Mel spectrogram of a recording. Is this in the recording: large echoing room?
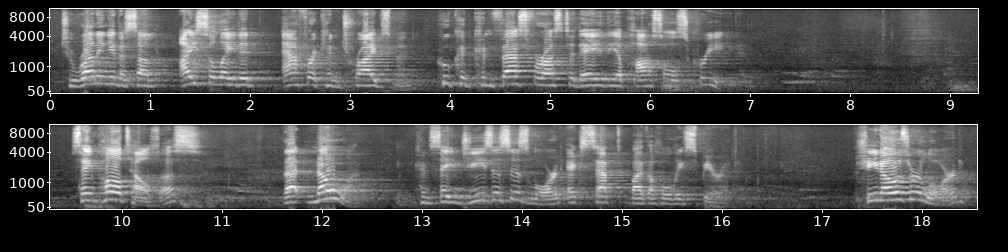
yes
